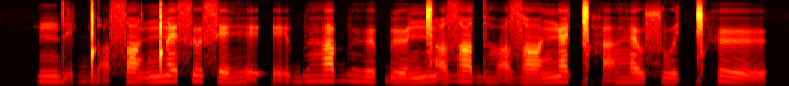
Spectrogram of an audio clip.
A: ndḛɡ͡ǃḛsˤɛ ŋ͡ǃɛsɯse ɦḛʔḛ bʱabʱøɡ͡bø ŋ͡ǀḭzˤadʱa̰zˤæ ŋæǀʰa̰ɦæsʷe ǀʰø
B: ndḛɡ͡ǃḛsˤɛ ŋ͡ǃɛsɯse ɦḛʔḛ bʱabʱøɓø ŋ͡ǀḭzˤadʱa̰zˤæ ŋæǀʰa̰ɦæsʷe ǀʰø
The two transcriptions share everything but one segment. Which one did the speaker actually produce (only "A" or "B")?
B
